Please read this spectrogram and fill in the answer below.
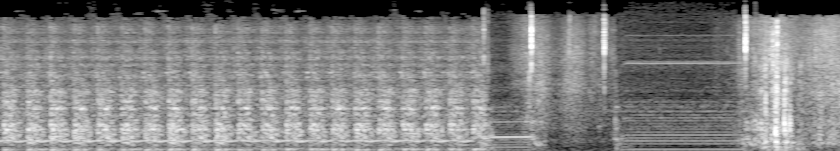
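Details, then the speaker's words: Geo Swift cold start in March on stale fuel with patched ignition: steady rhythmic starter churning about five seconds that never catches; cranking no-start, cause unconfirmed, owner worries about fuel pump and draining the battery. "come on here the fuel pump you started last year you're going to kill my battery uh-oh"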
